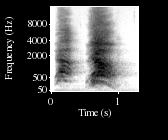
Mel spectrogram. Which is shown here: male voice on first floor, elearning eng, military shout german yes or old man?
military shout german yes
